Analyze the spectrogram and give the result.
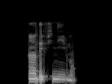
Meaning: indefinitely (for an indefinite amount of time)
- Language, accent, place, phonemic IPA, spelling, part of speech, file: French, France, Lyon, /ɛ̃.de.fi.ni.mɑ̃/, indéfiniment, adverb, LL-Q150 (fra)-indéfiniment.wav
